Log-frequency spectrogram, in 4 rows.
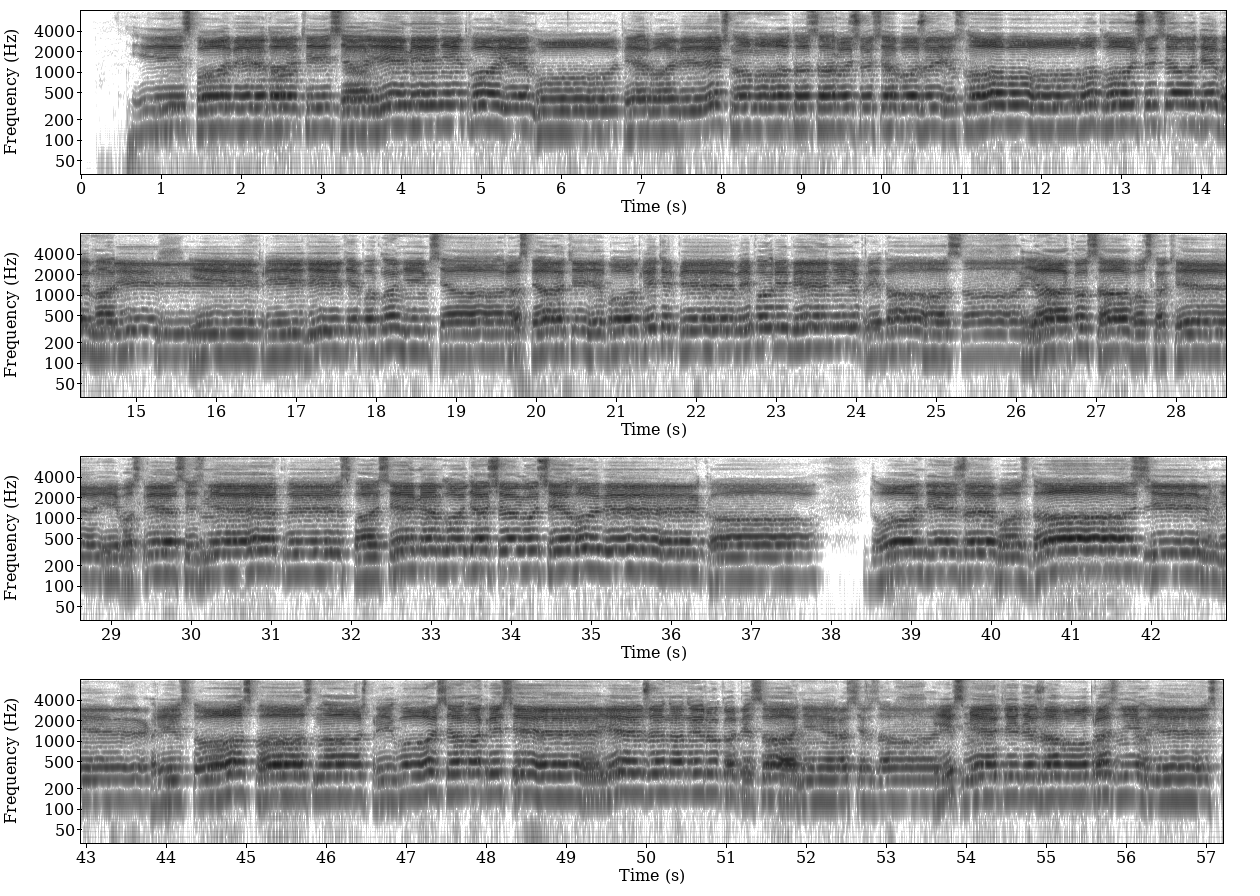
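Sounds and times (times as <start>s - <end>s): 
resurrectional chant tone: 0.2s - 57.2s.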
